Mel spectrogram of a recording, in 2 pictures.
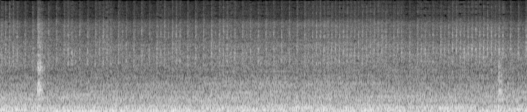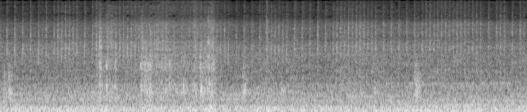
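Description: Demolition excavator's diesel engine running steadily, with sharp knocks and cracks of breaking debris, most of them bunched together between about six and seven and a half seconds in.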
